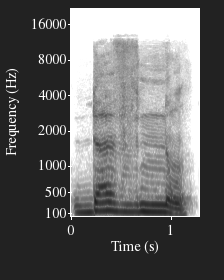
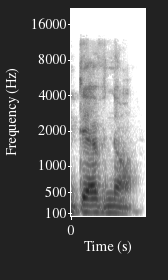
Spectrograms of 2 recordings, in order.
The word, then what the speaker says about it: devenons: Et en fait, le deuxième E, il va presque disparaître. C'est-à-dire que vous allez prononcer nous devenons. Nous devenons.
